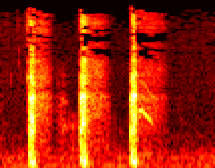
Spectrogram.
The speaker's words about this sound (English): Just as they were leaving, they heard the cough once more. This time, there were three in succession.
